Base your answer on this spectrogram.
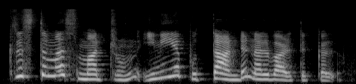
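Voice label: christmas, tamil, female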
